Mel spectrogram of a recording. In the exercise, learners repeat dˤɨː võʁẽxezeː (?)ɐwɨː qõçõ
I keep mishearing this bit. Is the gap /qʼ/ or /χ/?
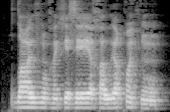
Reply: χ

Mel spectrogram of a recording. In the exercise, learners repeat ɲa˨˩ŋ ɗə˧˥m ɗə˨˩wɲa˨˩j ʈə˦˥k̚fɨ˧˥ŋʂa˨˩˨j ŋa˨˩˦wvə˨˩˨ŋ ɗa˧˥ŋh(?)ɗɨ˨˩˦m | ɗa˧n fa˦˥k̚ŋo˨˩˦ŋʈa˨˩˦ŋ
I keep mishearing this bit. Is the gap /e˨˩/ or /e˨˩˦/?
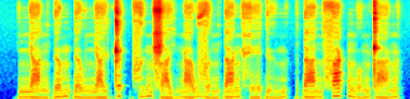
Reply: e˨˩˦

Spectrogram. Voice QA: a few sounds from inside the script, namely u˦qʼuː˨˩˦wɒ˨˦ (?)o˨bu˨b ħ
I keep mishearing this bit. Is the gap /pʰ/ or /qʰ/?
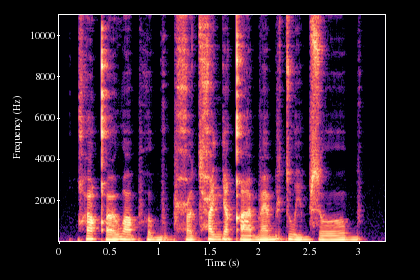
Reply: pʰ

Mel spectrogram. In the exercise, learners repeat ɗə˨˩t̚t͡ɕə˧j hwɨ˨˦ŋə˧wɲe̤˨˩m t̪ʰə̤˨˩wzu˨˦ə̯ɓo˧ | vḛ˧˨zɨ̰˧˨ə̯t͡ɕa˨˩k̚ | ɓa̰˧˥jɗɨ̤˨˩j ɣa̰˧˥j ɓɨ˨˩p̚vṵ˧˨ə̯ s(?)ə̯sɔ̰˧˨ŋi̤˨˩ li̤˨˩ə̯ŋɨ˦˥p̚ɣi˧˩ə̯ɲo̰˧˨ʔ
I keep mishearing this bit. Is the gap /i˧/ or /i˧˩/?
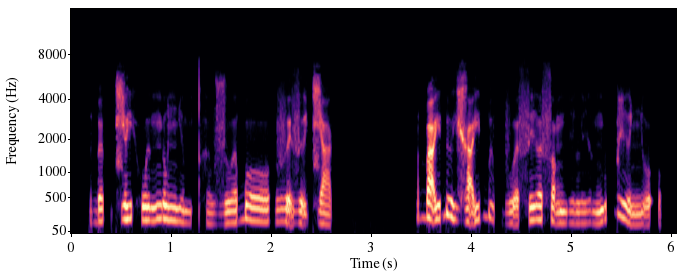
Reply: i˧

